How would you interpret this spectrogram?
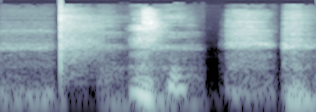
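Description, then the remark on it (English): A handful of sharp hand claps, about four quick bright smacks in an uneven rhythm, fairly loud with no talking over them. “did you clap when you started it? How did you do that with two hands?”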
